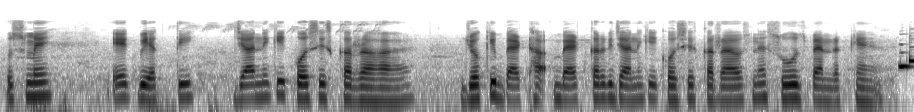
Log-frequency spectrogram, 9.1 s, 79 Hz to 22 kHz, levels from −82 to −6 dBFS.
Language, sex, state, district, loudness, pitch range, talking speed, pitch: Hindi, male, Uttar Pradesh, Jalaun, -18 LUFS, 145-160 Hz, 170 wpm, 155 Hz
